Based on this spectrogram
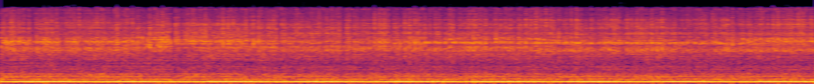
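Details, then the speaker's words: Whirlpool top-load washer on spin after a loose wire connection was fixed: a steady low motor hum with no drum swish. The motor runs but the tub doesn't spin; the owner suspects the clutch is not grabbing. "we got it on spin at the moment she's not spinning so I look in the bottom here she is going on"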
